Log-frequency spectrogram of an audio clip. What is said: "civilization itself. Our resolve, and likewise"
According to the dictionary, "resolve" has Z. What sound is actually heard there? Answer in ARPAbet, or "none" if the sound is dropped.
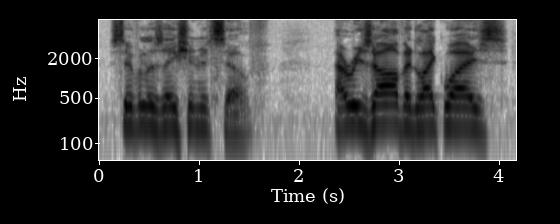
Z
